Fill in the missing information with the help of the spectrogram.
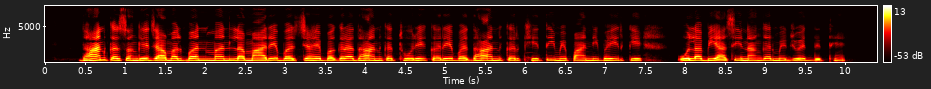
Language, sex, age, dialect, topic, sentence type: Chhattisgarhi, female, 18-24, Northern/Bhandar, agriculture, statement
